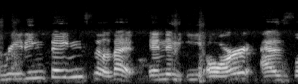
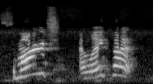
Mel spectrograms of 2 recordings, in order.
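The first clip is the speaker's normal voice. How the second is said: Irish accent, pitched very high; 10 semitones higher than usual. Agreeing with a plan for a meetup, Irish accent. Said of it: "I don't know why I went Irish there".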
